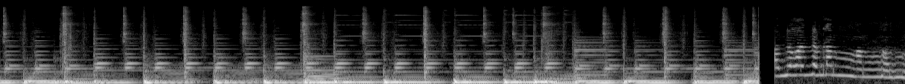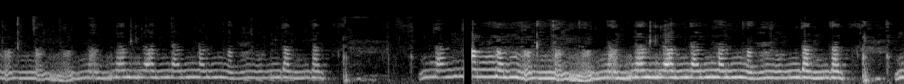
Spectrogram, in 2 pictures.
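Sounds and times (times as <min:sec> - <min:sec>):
cat yowling: 0:07.8 - 0:12.4, 0:13.2 - 0:17.6.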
